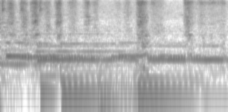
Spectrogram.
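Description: Hand saw cutting across a wooden board with repeated back-and-forth strokes, heard over background music.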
